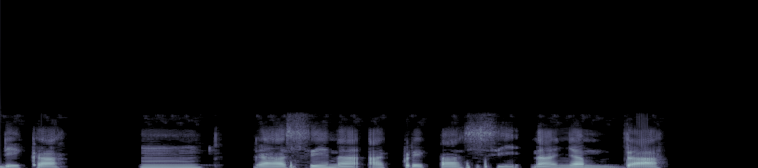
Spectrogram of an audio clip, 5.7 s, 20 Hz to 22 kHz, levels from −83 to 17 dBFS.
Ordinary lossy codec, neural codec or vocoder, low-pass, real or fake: none; none; 7.2 kHz; real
